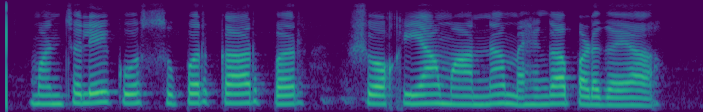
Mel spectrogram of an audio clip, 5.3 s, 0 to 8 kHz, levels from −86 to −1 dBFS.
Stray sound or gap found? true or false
false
